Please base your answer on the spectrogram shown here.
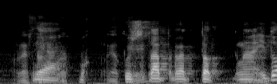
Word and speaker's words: Radbruch: Ya, itu tulisannya Radbruch gitu. Tapi Radbruch. bahasa Jerman, ya, bahasa Jerman. Bacanya Bach. Bach, ya. Radbach.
